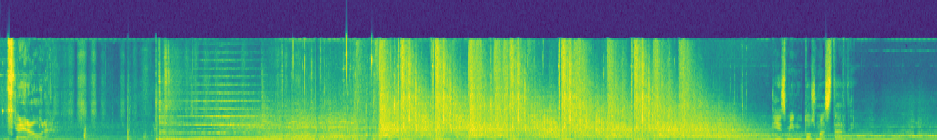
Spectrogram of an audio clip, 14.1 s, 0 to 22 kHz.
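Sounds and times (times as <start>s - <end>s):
background music: 0.0s - 14.0s
rapid gunfire: 5.7s - 10.9s.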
